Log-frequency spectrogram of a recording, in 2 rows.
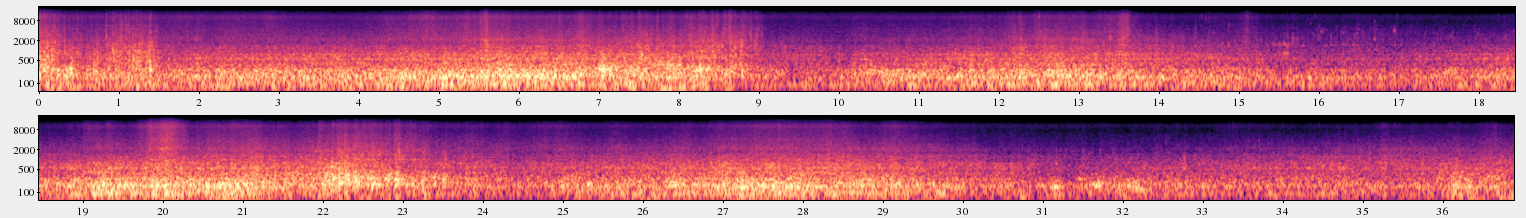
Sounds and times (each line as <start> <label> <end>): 0.0 heavy duty waves splashing among rocks 2.5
